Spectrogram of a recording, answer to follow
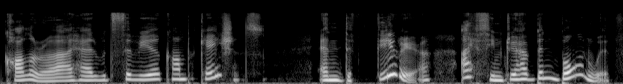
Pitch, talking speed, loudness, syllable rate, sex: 235 Hz, 145 wpm, -16 LUFS, 4.7 syllables/s, female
